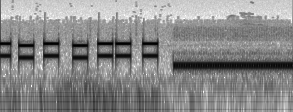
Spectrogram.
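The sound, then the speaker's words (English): A telephone dials a number with a quick, even run of touch-tone beeps, then a steady, continuous tone. “All right, so let's try calling.”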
